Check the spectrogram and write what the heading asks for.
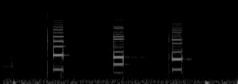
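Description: Three short smartphone keypad touch tones, about half a second apart, as a PIN is keyed in on the phone's dial pad in answer to an automated phone menu.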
